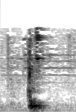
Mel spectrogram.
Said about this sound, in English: Okay, heave it in. Slam the doors.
